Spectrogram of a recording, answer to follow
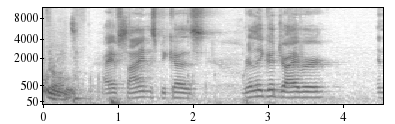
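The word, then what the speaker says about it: Sainz: actually said it right for once i have signs because really good driver in this yeah i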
